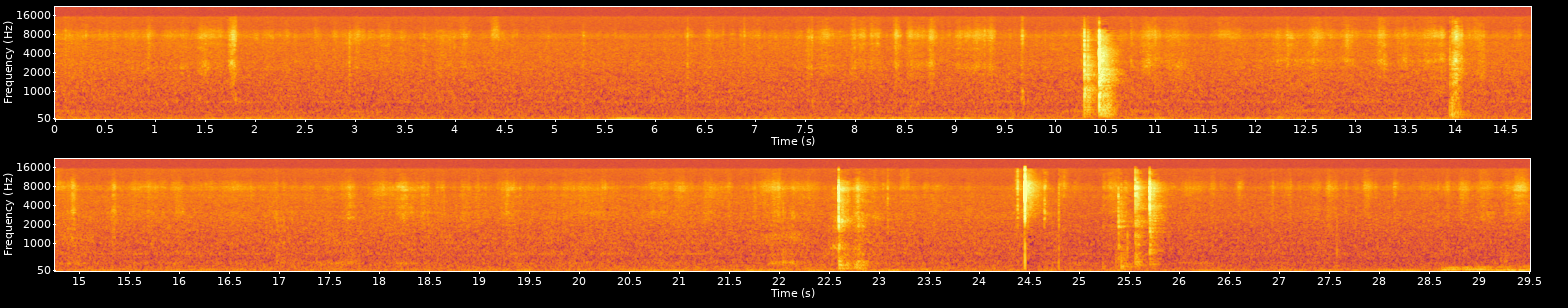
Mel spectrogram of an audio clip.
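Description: Yarn rustles softly as it is pulled through crochet stitches.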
